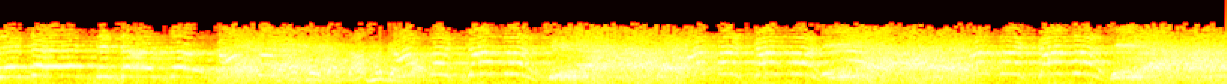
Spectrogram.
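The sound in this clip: A crowd in a mosque loudly chanting a slogan in unison, repeating the same shouted phrase in a steady rhythm and staying dense and strong throughout.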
